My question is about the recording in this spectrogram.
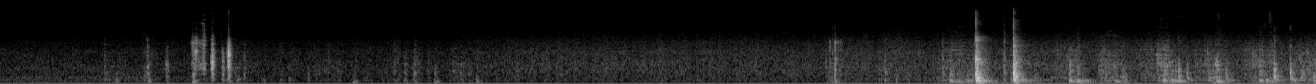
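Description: Quiet room tone broken by handling noises on a metal engine mount: a quick cluster of sharp clicks about two seconds in, then a few knocks and light clatter near the end.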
